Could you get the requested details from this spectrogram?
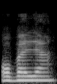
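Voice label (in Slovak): "overený", Slovak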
